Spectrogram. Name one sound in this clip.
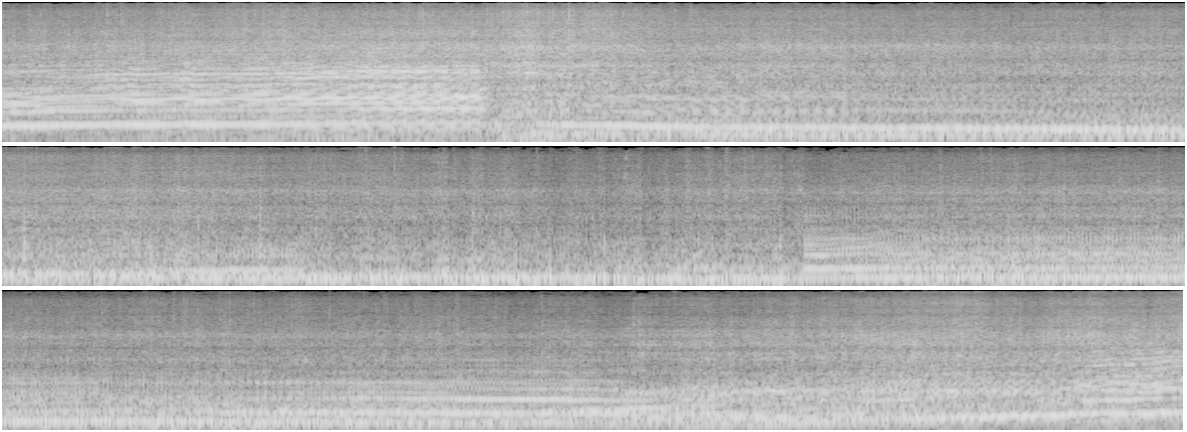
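A race car engine roars loudly, its pitch rising and falling as the driver lifts off and accelerates.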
